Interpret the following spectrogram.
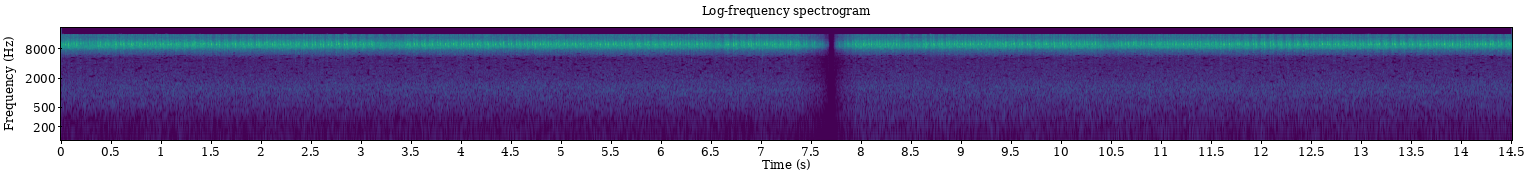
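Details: Continuous high-pitched cricket stridulation, a dense shimmering trill, cut by a sudden near-silent gap of about half a second around the midpoint before the steady chorus returns.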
